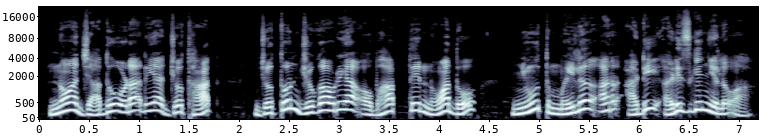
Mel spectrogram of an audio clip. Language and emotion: Santali, disgusted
